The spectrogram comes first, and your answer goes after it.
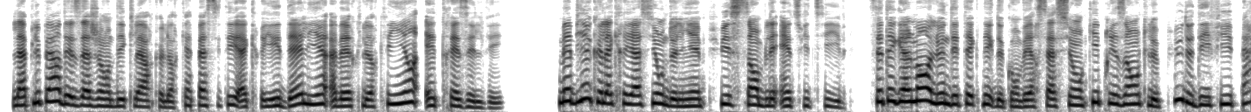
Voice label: French Narration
